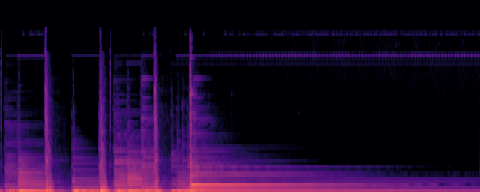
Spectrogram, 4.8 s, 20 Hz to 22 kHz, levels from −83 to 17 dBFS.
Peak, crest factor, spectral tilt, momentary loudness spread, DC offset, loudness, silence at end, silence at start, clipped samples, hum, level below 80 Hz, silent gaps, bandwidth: -2 dBFS; 20 dB; -7.5 dB/octave; 19 LU; under 0.1%; -21 LUFS; 0 s; 0 s; under 0.1%; none; -46 dBFS; none; 16.5 kHz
